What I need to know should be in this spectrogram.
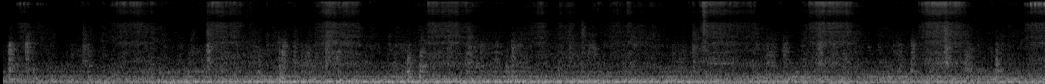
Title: GE Stackable dryer grinding noise #helptofix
